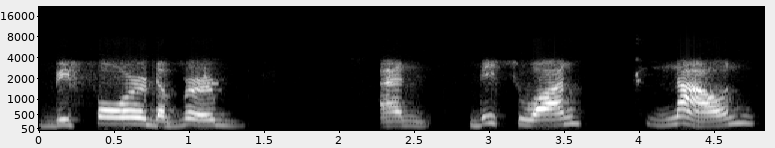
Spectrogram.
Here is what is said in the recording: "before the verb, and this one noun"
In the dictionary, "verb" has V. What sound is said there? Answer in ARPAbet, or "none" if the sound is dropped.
V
